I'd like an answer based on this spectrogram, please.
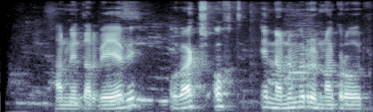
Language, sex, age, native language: Icelandic, male, 40-49, Icelandic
